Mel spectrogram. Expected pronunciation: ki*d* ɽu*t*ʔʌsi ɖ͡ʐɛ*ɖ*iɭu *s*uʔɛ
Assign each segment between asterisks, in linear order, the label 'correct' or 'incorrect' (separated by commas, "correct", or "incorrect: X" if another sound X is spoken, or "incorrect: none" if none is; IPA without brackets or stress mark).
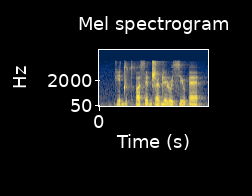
correct, correct, correct, incorrect: sʲ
